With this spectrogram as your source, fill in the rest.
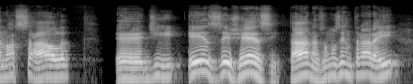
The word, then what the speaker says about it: exegese: Se escreve e ex com x e gese, mas você lê como se fosse um z de zabumba. Exgese, exegese.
